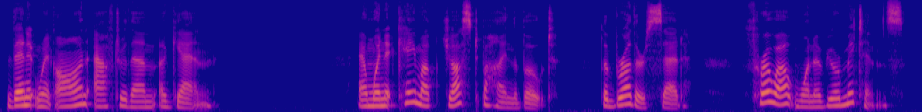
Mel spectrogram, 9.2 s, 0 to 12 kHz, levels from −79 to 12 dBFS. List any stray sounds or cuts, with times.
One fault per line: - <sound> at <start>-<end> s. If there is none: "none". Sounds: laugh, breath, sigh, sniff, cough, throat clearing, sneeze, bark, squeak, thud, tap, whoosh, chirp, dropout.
none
